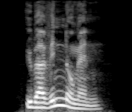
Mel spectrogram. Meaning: plural of Überwindung
- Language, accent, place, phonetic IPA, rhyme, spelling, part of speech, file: German, Germany, Berlin, [yːbɐˈvɪndʊŋən], -ɪndʊŋən, Überwindungen, noun, De-Überwindungen.ogg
